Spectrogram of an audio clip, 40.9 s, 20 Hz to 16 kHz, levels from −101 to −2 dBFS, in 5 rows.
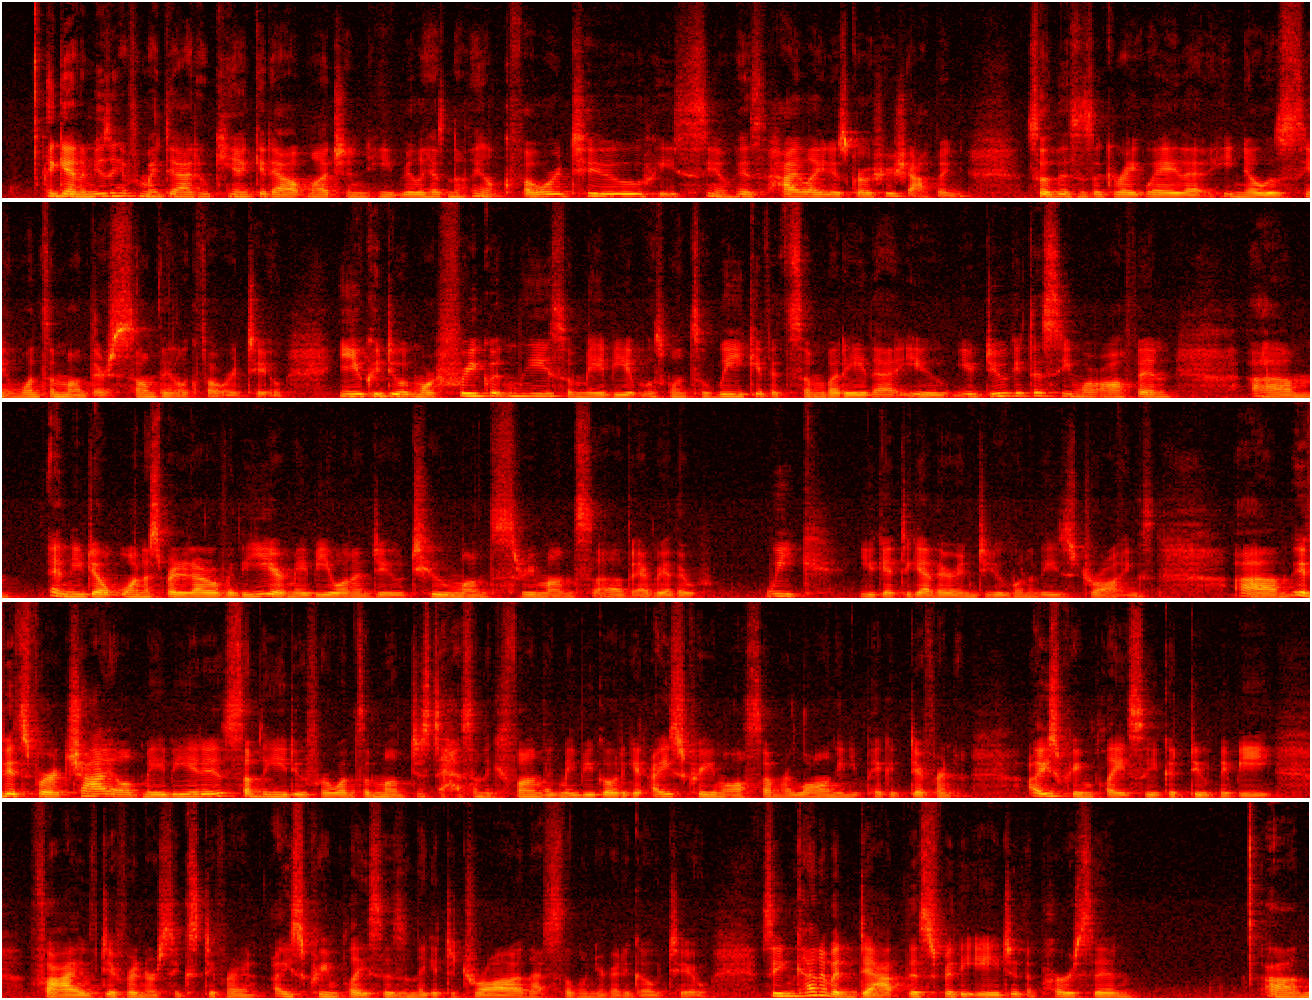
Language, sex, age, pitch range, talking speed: English, female, 30-49, 155-180 Hz, 275 wpm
